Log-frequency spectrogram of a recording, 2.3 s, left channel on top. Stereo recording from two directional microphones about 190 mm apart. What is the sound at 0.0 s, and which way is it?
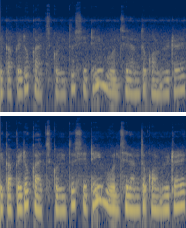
Speech, 25° right (ahead or behind).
